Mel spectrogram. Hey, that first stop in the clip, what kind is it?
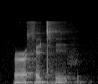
aspirated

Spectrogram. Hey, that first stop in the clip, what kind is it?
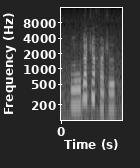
implosive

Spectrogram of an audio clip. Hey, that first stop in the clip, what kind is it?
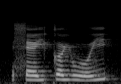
plain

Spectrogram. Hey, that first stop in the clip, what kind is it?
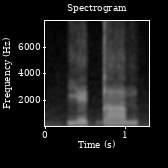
plain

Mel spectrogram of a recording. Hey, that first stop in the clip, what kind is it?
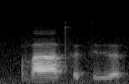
aspirated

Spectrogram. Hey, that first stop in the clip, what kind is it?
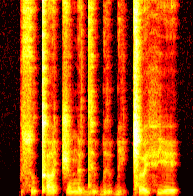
ejective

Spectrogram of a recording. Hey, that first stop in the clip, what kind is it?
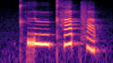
aspirated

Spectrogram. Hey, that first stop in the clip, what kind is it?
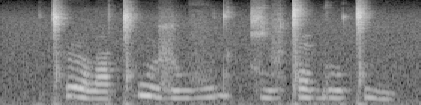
click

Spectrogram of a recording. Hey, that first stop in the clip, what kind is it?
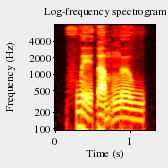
implosive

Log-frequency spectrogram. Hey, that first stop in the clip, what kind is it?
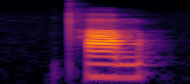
aspirated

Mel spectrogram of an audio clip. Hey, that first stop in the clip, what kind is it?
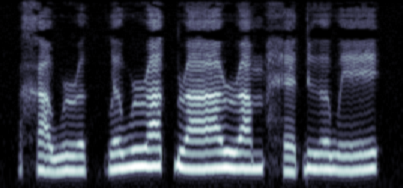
plain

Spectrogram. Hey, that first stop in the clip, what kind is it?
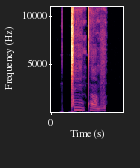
click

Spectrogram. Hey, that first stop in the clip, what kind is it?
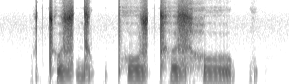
ejective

